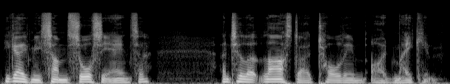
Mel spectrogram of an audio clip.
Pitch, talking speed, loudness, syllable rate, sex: 100 Hz, 200 wpm, -18 LUFS, 4.9 syllables/s, male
